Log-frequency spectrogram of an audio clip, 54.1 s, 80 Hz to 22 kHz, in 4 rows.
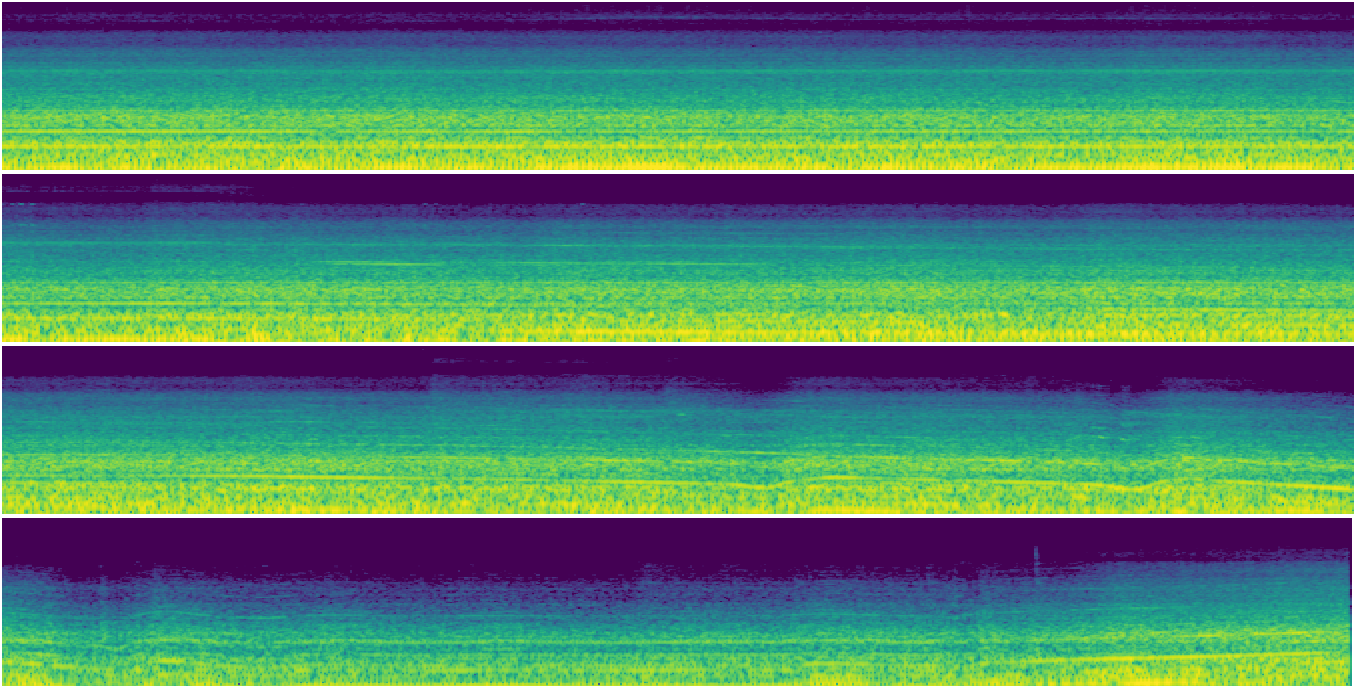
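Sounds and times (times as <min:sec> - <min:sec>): bus diesel engine whining: 0:00.0 - 0:54.0.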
